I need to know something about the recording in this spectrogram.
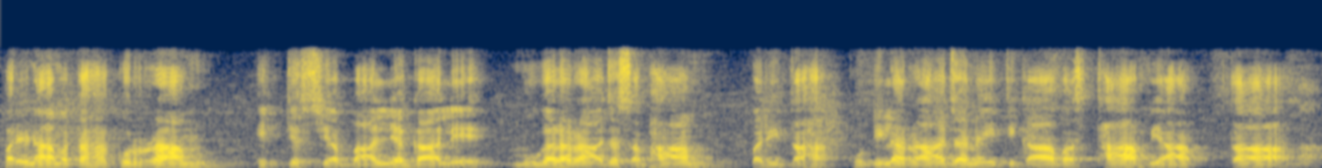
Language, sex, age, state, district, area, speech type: Sanskrit, male, 30-45, Telangana, Hyderabad, urban, read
